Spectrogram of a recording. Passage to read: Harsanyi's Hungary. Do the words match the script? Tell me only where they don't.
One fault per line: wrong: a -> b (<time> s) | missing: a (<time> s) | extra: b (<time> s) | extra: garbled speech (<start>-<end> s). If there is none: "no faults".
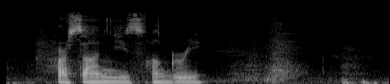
no faults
